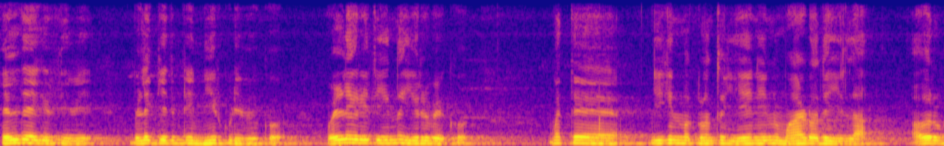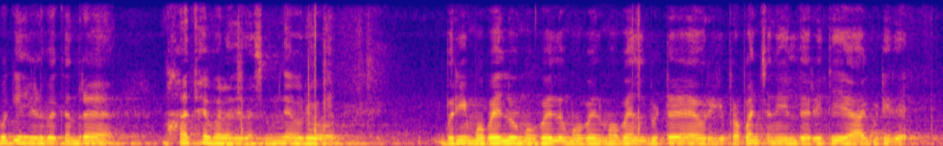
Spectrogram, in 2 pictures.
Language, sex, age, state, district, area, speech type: Kannada, male, 18-30, Karnataka, Shimoga, rural, spontaneous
